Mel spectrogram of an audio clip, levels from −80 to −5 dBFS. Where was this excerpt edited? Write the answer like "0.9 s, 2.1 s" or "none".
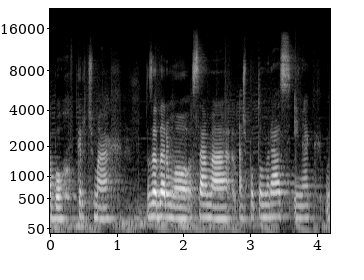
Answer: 2.8 s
